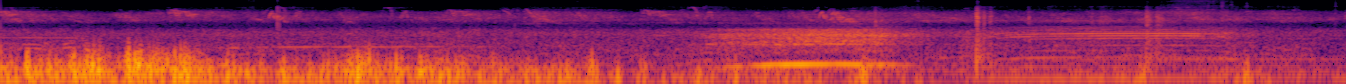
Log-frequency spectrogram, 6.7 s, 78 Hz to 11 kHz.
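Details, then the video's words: Damietta cattle at the Sirw animal production research station, Faraskur, Damietta, Egypt, recorded 16 April 2017; a low drawn-out moo near four seconds, with a tonal overlay, amid clatter and knocking sounds of the barn. "الأبقار الدمياطي"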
